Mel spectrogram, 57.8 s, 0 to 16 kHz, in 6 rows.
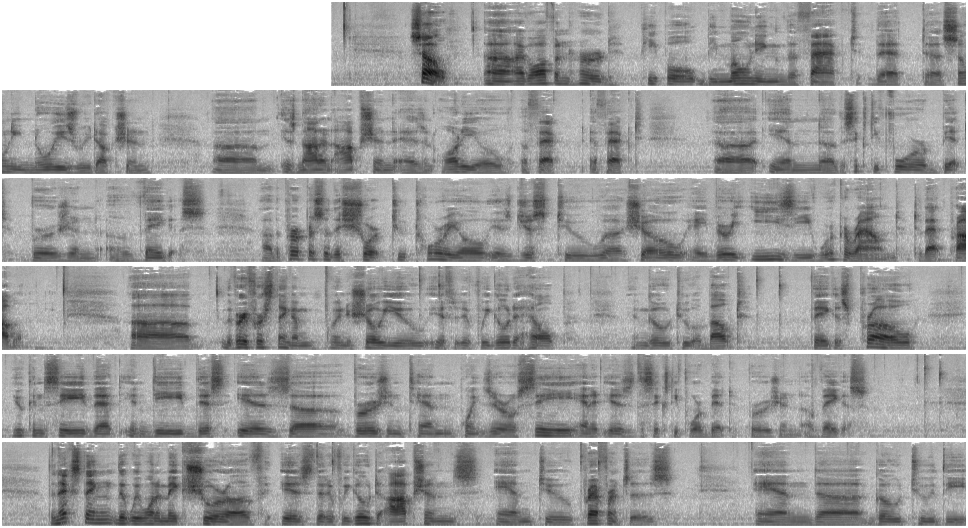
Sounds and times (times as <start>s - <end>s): Speech: 4.1s - 16.1s, 16.7s - 29.3s, 30.2s - 47.3s, 48.6s - 55.0s, 55.7s - 57.8s.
